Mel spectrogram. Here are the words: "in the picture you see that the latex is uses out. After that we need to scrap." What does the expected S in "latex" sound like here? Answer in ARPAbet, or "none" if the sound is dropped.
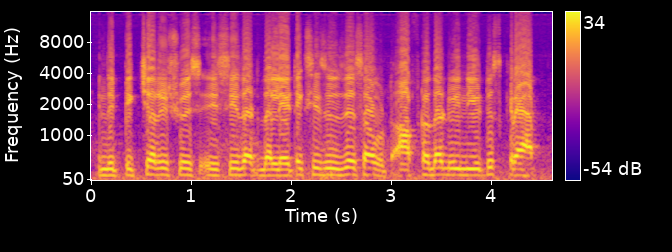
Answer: S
